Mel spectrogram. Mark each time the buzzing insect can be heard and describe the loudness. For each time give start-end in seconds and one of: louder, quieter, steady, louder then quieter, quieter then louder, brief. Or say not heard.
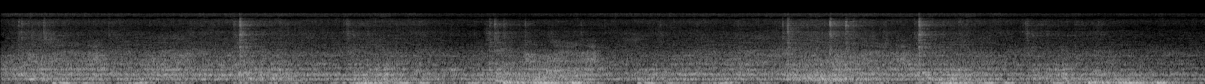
0.0-12.0 steady.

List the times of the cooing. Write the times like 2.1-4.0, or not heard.
0.1-11.3.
